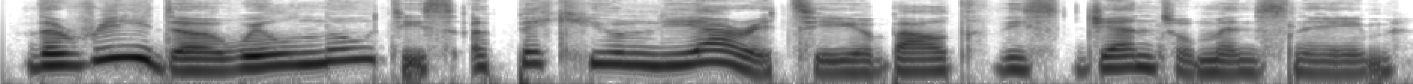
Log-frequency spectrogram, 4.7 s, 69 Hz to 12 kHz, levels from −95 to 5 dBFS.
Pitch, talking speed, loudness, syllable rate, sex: 205 Hz, 125 wpm, -18 LUFS, 4.6 syllables/s, female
